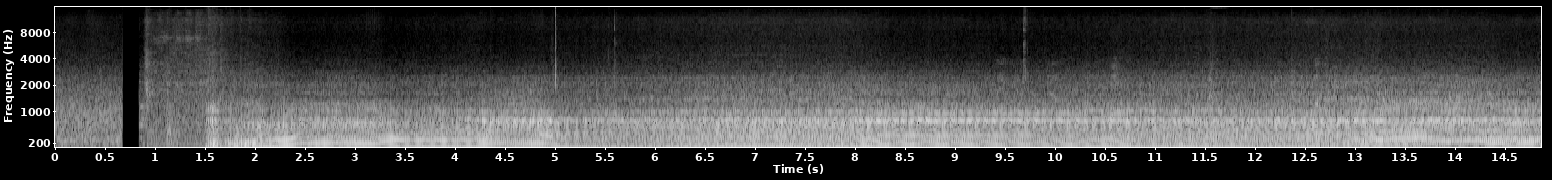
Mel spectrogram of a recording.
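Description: BMW M5 F10's 4.4-litre twin-turbo V8 with an Akrapovic exhaust starting up: it fires about a second and a half in with a burst of revs, then settles over a few seconds into a steady idle.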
